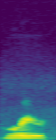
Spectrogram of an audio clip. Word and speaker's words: Greer: I think you've been the one pronouncing it correctly. It's Greer.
